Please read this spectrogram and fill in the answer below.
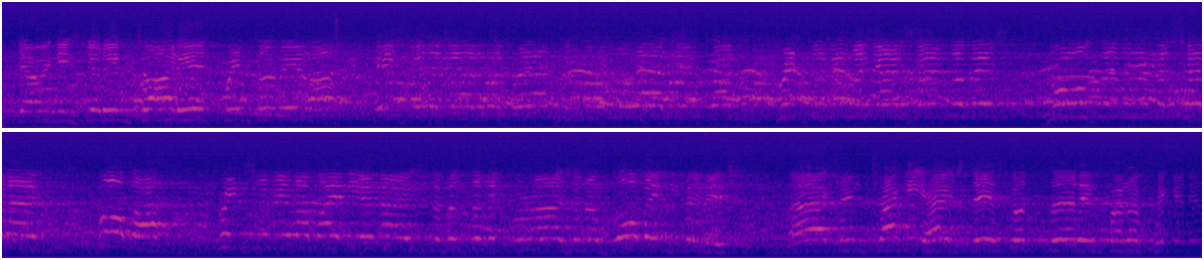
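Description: A man's fast, unbroken horse-race commentary, calling the field through the finish of the race.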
